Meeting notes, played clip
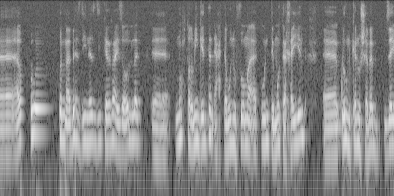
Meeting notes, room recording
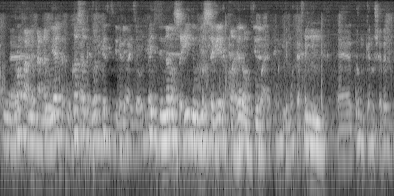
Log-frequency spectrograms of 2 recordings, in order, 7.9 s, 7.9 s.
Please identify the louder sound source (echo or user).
user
